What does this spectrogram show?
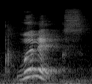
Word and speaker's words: Linux: Linux.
